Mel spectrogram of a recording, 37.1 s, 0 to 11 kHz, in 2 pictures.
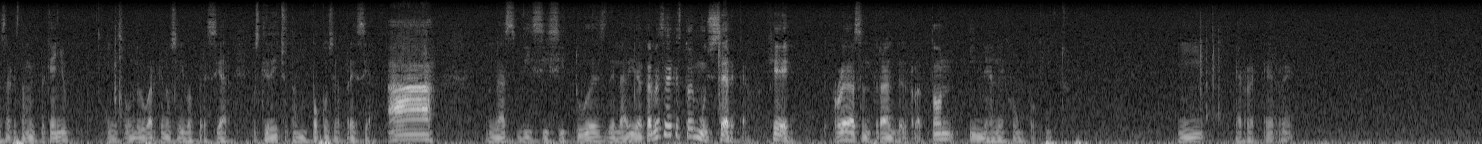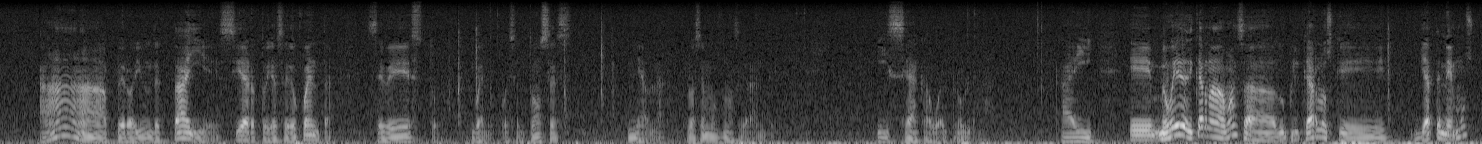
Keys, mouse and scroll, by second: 0.7 click, 1.5 KP_0, 6.7 right click, 7.5 right click, 9.1 g, 9.8 click, 13.3 click, 15.1 r, 21.6 click, 22.3 right click, 24.7 shift+right click, 26.1 shift+s, 28.6 click, 30.7 right click, 35.1 right click.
